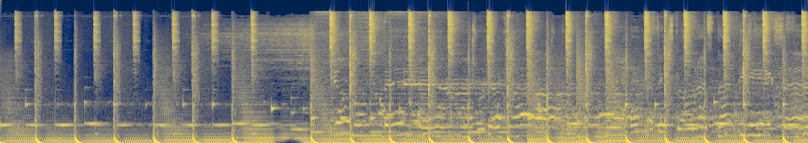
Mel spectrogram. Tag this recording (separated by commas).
Music, Dance music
